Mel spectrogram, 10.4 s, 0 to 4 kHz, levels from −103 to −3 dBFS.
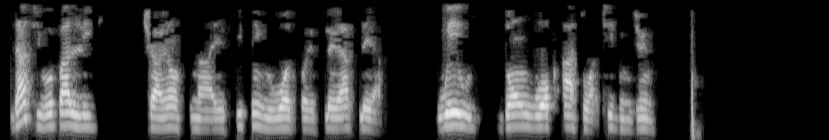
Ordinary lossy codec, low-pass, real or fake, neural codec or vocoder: MP3, 16 kbps; 3.6 kHz; fake; autoencoder, 48 kHz, 128 numbers a frame, DAC-VAE, trained on Japanese speech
